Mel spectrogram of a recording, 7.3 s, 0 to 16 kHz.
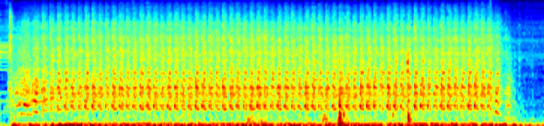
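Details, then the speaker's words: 1990 Mercedes 560SEC (W126) with stalling issue, after fuel pumps and fuel filter replaced: starter churns about seven seconds at slow even beat, fuel pumps audible, engine not firing yet as fuel fills new filter. "Let the gas get up to the engine. Yeah, you can hear the gas pumps there a little bit there. Come on, gasoline. We got to fill up the fuel filter. Get the gas all the way to the front of the car."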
